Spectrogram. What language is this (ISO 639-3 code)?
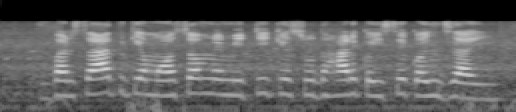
bho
